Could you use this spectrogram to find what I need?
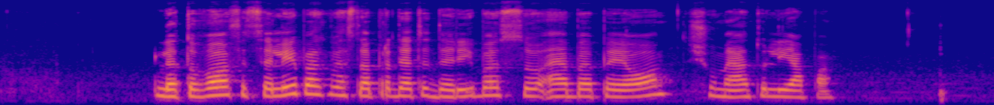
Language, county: Lithuanian, Vilnius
